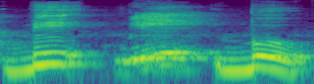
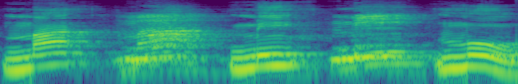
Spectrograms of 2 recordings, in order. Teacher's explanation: اچھا میم اور با کی آواز یہ جب جزم والے ہوں تو پھر ان کی بعض نہیں پتہ چلتا با پڑی ہے یا با. بی بو، یہ دونوں ہونٹوں سے ادا ہوتے ہیں. ما می مو، کہتے ہیں نا ہونٹوں سے ہوں چار ادا.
